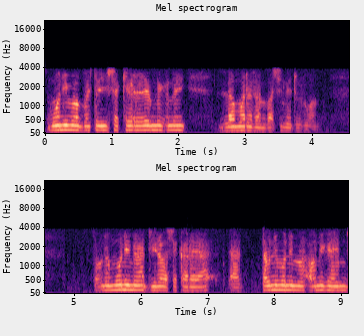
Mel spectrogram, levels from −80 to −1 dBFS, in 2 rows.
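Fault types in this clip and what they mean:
AMR narrowband mobile codec: Throughout, the sound is confined to roughly 250 Hz to 3.7 kHz and heavily buzzy and synthetic, which fits a low 5.9 kbps AMR-NB vocal-tract model.
Lost AMR speech frames: From 1.76 to 1.84 s, a 40 ms dip where the decoder repeats the last pitch and tract settings at falling gain, fitting two dropped frames.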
